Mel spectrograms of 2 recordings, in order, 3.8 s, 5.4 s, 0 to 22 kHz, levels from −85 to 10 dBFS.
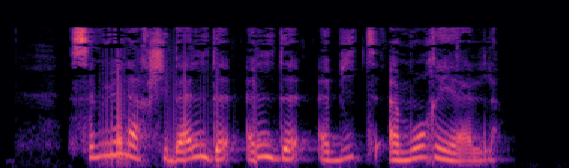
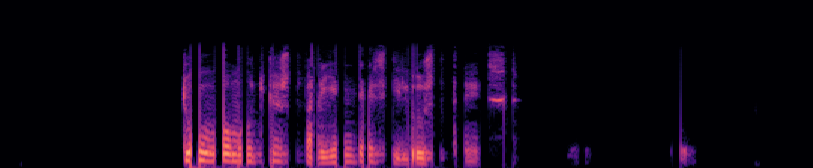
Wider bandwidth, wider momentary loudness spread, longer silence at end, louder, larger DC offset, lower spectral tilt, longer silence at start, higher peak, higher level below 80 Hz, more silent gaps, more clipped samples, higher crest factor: first, 12 kHz vs 7.2 kHz; about the same, 12 LU vs 14 LU; second, 0.5 s vs 0.85 s; about the same, -21 LUFS vs -21 LUFS; neither; second, -4 dB/octave vs -7 dB/octave; second, 0.45 s vs 1.2 s; about the same, -2 dBFS vs -2 dBFS; second, -60 dBFS vs -52 dBFS; second, none vs 3.54-3.76 s, 3.95-4.53 s; neither; about the same, 20 dB vs 22 dB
